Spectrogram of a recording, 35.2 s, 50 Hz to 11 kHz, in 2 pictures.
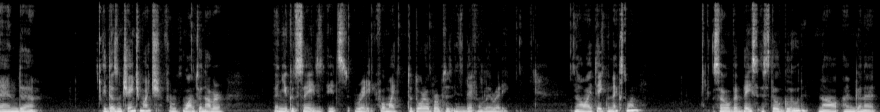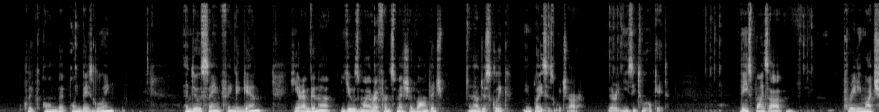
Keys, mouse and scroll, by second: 8.4 click.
